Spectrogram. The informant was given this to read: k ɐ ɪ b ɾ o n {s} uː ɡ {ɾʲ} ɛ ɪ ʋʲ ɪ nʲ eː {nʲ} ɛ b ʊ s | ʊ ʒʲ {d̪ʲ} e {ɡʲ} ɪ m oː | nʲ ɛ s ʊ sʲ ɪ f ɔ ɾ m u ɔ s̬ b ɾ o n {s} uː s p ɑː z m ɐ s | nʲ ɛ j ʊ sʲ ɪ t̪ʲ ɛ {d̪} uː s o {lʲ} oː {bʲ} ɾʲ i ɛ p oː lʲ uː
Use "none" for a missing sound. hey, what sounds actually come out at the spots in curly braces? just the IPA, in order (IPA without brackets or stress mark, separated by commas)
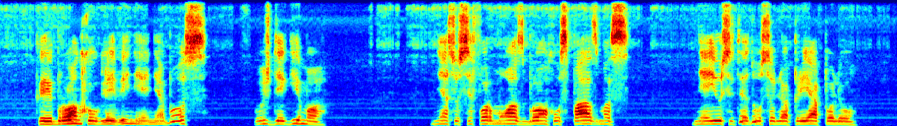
x, lʲ, nʲ, d̪ʲ, ɡʲ, x, d̪, lʲ, pʲ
